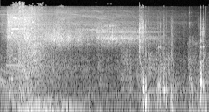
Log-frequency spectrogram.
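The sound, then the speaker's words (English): A cargo loading ramp opening on arrival: a heavy, low mechanical rumble and grinding that eases off, followed by a few sharp metallic clanks and thumps near the end. No voices. “The loading ramp's opening.”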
